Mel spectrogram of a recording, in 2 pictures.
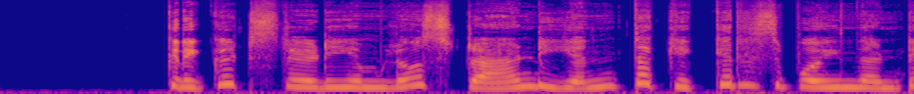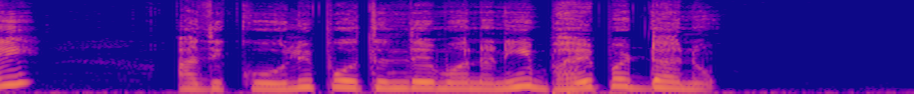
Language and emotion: Telugu, fearful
